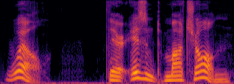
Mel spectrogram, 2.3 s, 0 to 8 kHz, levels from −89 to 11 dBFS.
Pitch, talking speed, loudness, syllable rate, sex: 155 Hz, 130 wpm, -16 LUFS, 3.6 syllables/s, male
